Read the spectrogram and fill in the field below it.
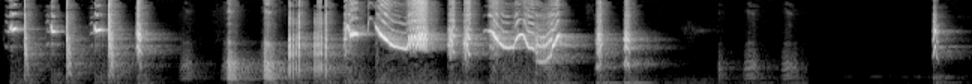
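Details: Javan myna lure call, described as a female calling a male, used to prompt silent birds to sing: harsh clicks and squawks at first, then loud swooping whistled notes that rise and fall, stopping after about five seconds, with one final chirp.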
